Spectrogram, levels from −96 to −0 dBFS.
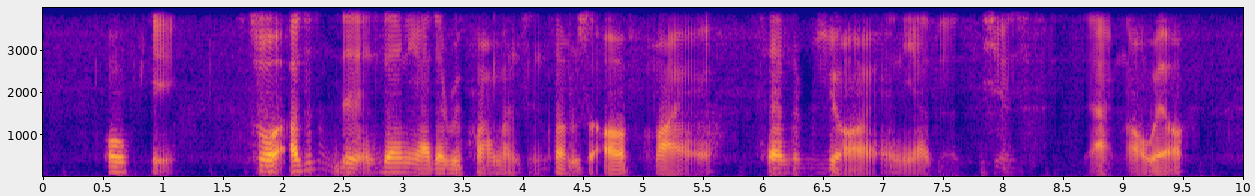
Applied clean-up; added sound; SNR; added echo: neural separator model SepFormer WHAM!.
